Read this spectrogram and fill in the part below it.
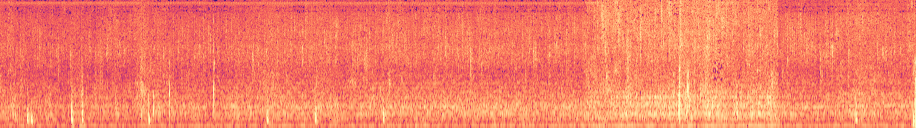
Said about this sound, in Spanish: se ducha arriba en el cuarto de baño.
